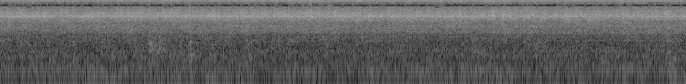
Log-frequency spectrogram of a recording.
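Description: Water rushing through household pipes near a hot water heater as the valves are being shut off, a faint, steady hiss and gush that continues evenly without voices.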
